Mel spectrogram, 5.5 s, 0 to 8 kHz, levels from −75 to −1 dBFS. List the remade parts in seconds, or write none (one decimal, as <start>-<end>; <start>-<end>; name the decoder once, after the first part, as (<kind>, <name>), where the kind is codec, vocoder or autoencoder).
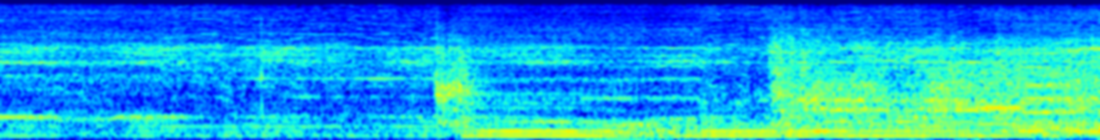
0.0-0.8 (autoencoder, DAC-VAE); 2.3-3.5; 4.9-5.5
